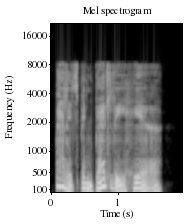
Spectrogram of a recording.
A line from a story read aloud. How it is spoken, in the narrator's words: Melissa whispered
